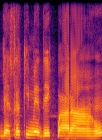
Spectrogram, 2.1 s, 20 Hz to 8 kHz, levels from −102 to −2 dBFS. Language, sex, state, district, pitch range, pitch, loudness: Hindi, male, Goa, North and South Goa, 145-170 Hz, 150 Hz, -14 LUFS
